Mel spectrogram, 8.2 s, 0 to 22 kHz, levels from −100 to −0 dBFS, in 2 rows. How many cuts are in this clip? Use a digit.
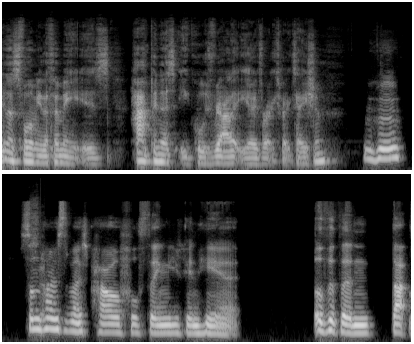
1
